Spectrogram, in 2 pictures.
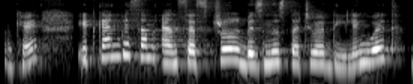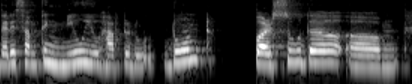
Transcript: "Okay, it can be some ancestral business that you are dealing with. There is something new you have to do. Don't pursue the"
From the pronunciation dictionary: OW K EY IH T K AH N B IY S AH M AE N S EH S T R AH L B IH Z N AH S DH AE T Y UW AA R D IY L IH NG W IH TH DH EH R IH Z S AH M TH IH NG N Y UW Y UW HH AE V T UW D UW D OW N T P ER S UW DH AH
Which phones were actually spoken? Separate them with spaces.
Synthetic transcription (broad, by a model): OW K EY IH T K AH N B IY S AH M AE N S EH S T R AH L B IH Z N AH S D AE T Y UW AA R D IY L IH NG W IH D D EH R IH Z S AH M T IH NG N Y UW Y UW HH AE V T UW D UW D OW N T P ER S UW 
